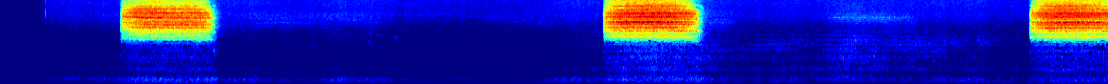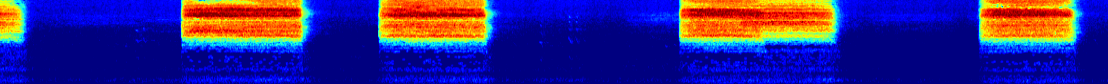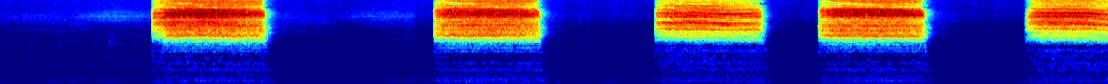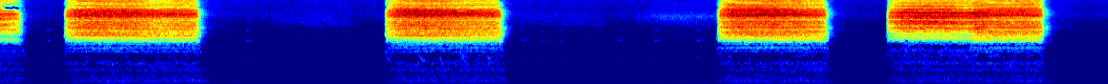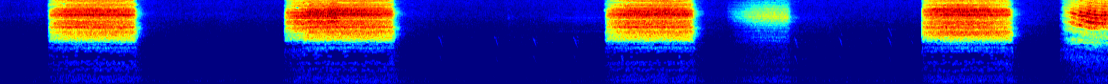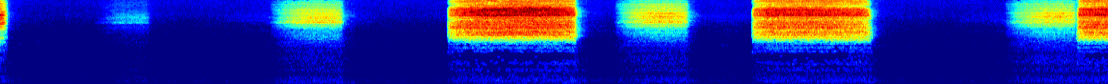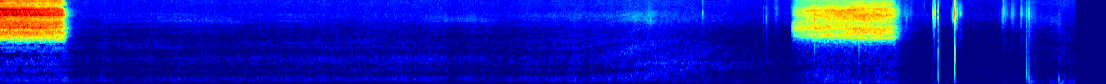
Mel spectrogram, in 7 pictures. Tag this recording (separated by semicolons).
ambient; birds; field-recording; Hiss; nature; Night; Owl; summer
